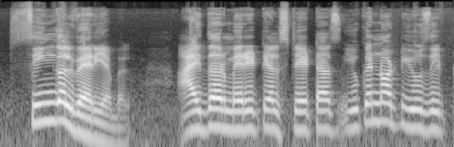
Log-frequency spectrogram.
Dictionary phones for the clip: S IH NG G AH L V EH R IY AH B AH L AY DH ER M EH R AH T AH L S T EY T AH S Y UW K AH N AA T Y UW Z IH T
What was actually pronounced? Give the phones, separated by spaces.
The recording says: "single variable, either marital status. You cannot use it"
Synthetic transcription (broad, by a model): S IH NG G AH L V EH R IY AH B AH L AY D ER M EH R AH T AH L S T EY T AH S Y UW K AH N AA T Y UW Z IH T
